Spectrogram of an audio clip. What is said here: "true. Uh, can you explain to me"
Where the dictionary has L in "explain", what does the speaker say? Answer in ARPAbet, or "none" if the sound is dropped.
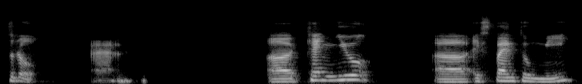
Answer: L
